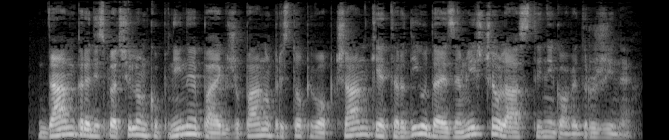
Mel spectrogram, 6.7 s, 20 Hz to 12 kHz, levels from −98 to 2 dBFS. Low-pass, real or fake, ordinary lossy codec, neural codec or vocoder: none; real; none; none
